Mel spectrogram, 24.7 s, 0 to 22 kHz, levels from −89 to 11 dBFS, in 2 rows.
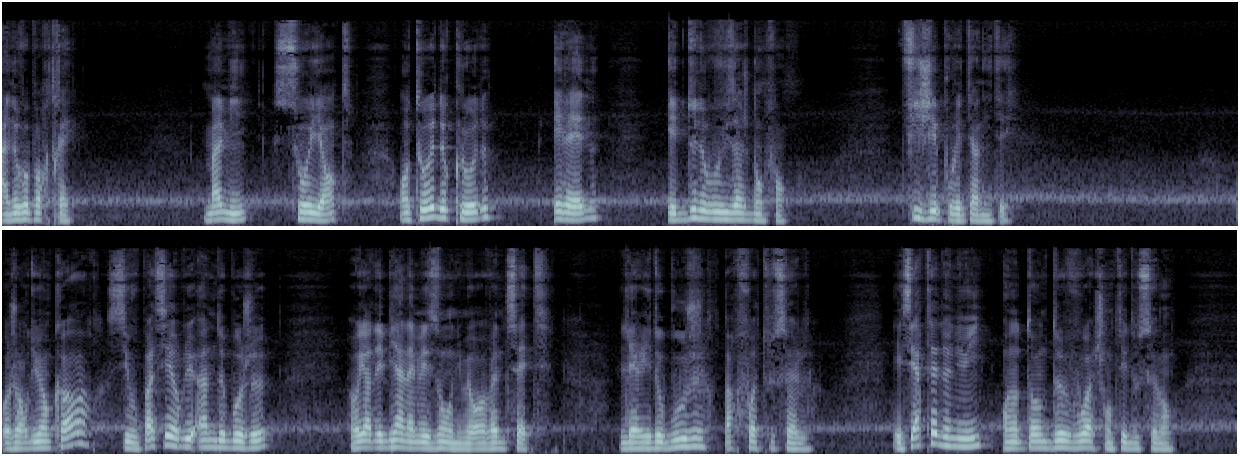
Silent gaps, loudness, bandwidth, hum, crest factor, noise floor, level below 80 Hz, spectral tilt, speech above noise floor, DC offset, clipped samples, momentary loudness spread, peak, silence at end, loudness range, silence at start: none; -19 LUFS; 16.5 kHz; none; 16 dB; -51 dBFS; -56 dBFS; -6 dB/octave; 33 dB; under 0.1%; under 0.1%; 13 LU; -4 dBFS; 0.35 s; 6 LU; 0 s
